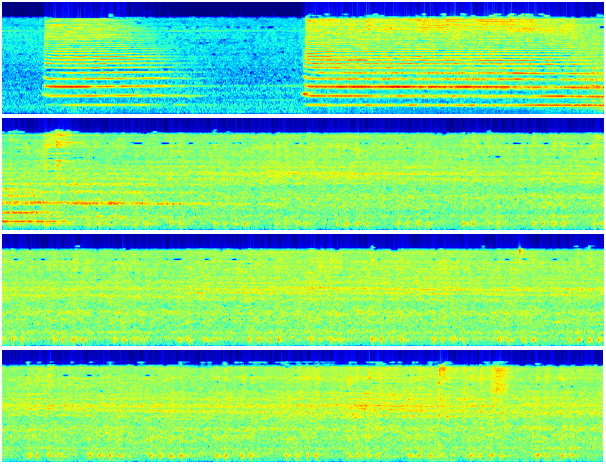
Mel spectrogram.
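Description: Locomotive horn sounds twice, a short blast and then a longer one of about four seconds that dips in pitch as it ends. Then a double-stack container freight train rolls past with a steady rumble and the rhythmic clatter of its wagon wheels on the rails.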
